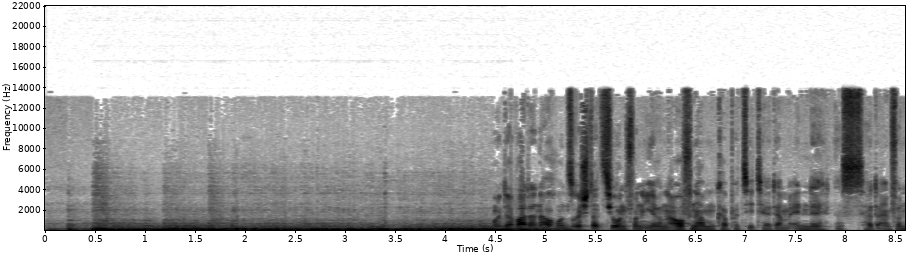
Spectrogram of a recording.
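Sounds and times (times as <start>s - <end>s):
deep underwater rumble of two icebergs colliding, hydrophone recording: 0.6s - 5.8s
speech: 5.2s - 8.5s.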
